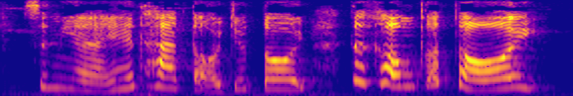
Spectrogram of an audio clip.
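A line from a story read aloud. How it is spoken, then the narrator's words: Pleading. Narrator (Vietnamese): van xin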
